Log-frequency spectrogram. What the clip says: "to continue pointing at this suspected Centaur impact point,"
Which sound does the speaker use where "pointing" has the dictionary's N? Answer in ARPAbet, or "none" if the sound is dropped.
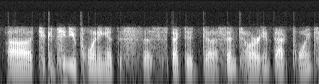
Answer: none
